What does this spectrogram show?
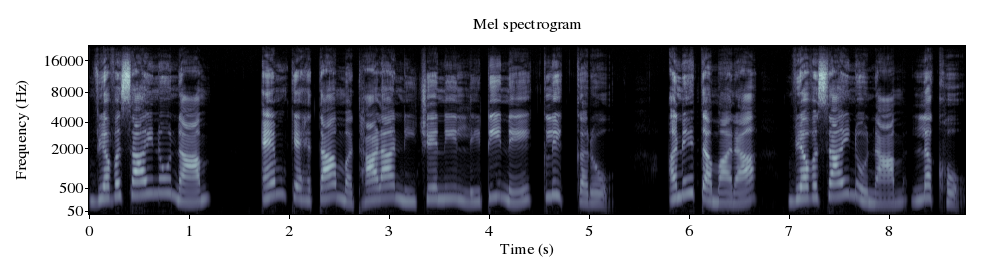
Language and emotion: Gujarati, neutral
